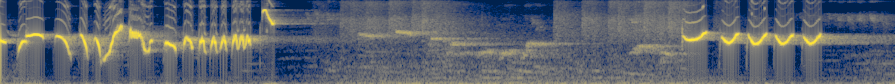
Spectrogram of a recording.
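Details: White-rumped shama, tail-flicking and singing to arouse another shama for contest singing: a rapid varied warble, a quiet gap with faint soft notes, then a quick wavy whistled trill.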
